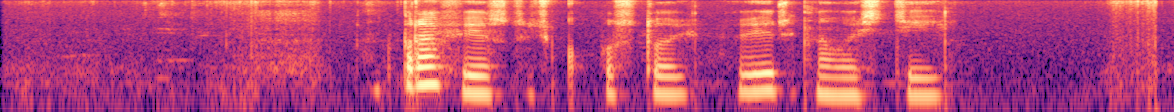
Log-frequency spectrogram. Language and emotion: Russian, sad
